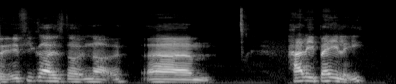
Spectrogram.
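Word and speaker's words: Halle Bailey: you guys don't know Hallie Bailey I said it right Hallie belly Bailey I said it wrong the second time not Haley Barry hey Hallie belly Bailey it's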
